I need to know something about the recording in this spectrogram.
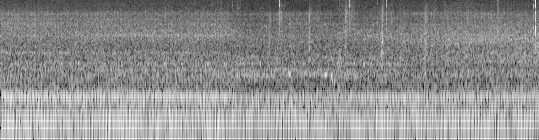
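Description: Tow vehicle's engine running at low speed, a steady low hum heard from inside the cab, with a few faint ticks in the second half.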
